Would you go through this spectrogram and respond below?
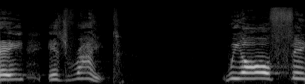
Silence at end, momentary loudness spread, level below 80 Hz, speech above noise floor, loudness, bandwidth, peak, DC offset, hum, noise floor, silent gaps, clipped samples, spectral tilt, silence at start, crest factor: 0 s; 16 LU; -78 dBFS; 48 dB; -26 LUFS; 16 kHz; -10 dBFS; under 0.1%; none; -74 dBFS; none; under 0.1%; -3.5 dB/octave; 0 s; 18 dB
